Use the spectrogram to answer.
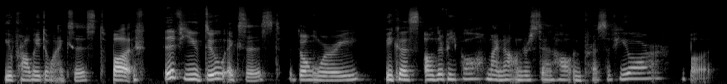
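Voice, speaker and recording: Woman with a gravelly, creaky voice. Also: mid-range voice, steady tone, normal speed, few pauses, dark tone. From China. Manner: conversational with playful asides. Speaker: YouTube host explaining culture. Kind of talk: scripted explainer to camera.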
